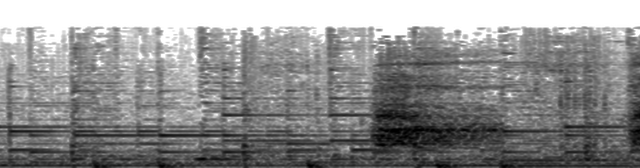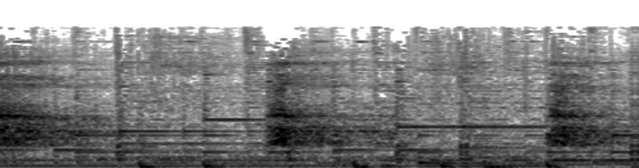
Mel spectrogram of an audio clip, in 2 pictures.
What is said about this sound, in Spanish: Estoy inspirando por la nariz, exhalo por la boca.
